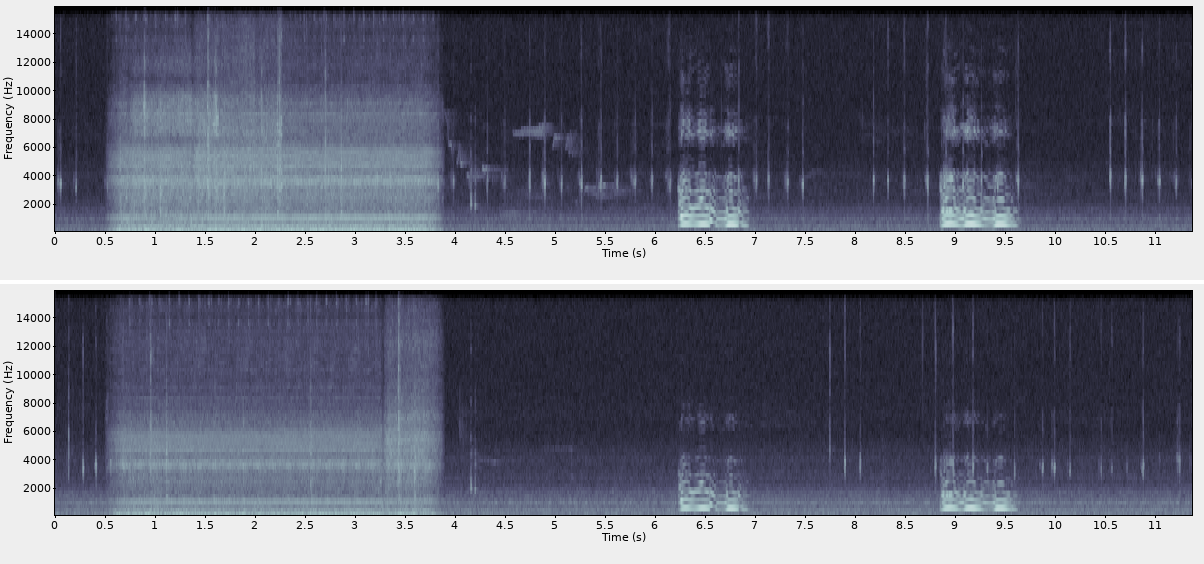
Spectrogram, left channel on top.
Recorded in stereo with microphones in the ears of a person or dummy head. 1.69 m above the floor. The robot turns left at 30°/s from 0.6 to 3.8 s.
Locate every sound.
4.2 s a finger snap: 5° right (ahead or behind)
6.2 s a dog barking: 20° left (ahead or behind)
